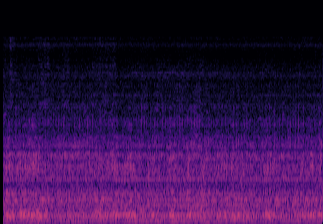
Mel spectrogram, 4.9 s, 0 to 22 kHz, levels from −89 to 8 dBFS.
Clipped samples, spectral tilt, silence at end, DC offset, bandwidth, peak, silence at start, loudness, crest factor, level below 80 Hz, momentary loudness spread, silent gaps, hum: under 0.1%; -7 dB/octave; 0 s; under 0.1%; 11.5 kHz; -28 dBFS; 0.05 s; -42 LUFS; 14 dB; -54 dBFS; 3 LU; none; none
